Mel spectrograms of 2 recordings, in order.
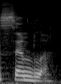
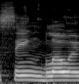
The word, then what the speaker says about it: Sengbloh: how you pronounce it seon sbla s sbla yeah like the g is silent s s seon sbl uhuh oh now I know SE some people will say seon sing blow like oh she can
